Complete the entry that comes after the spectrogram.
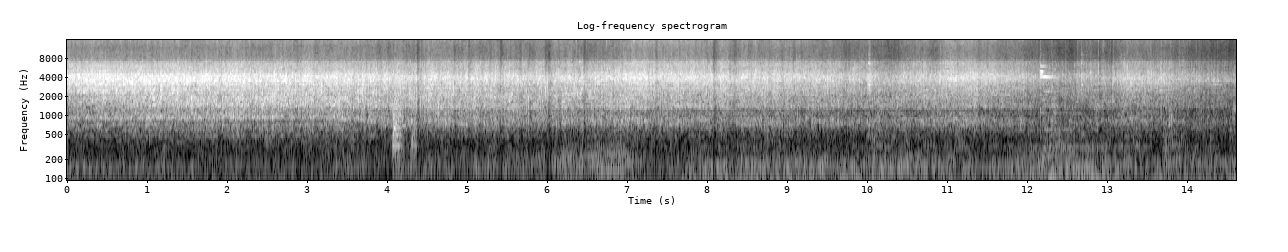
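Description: Wet ground paste of tomato, onion, curd, ginger and garlic sizzling in hot mustard oil in a kadai as it is stirred with a metal spatula, a dense hiss that slowly dies down as the paste cools the oil.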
